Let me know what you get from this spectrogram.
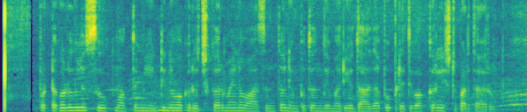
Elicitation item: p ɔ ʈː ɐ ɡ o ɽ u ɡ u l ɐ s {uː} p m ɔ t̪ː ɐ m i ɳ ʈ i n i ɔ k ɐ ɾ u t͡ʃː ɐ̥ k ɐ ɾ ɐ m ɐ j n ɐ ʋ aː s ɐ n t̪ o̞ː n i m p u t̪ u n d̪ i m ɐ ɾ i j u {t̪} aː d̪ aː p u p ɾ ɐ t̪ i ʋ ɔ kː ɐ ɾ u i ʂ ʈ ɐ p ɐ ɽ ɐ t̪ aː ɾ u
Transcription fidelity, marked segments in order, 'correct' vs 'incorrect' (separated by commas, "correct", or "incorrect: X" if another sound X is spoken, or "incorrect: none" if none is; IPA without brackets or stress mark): correct, incorrect: d̪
